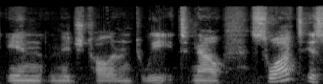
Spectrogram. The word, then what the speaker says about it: SWOT: celebrate this milestone in midge tolerant wheat now swat is spelled s-w-o-t and stands for strength weaknesses opportunities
